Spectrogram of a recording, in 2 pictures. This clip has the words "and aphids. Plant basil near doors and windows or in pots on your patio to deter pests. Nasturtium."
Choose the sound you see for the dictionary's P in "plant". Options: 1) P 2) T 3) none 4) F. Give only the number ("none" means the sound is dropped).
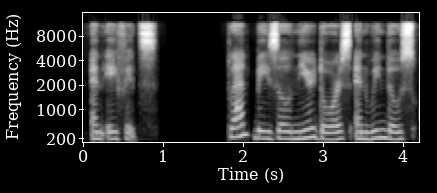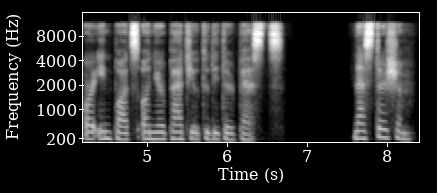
1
